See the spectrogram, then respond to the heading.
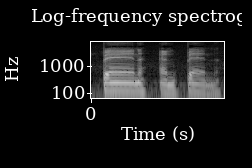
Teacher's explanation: some people before the letter N raise the sound a to sound more like e and then also lengthen it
